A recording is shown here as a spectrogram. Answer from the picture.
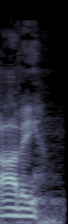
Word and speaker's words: Ivy: ivy says remember my name is pronounced avi yeah i've i be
